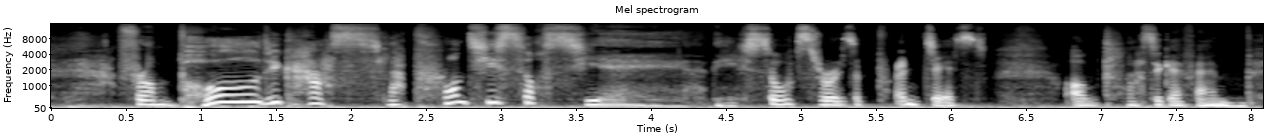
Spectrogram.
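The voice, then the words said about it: Exaggerated French accent. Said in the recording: “Too much French accent there.”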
